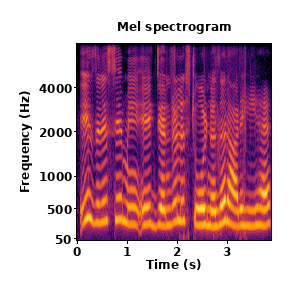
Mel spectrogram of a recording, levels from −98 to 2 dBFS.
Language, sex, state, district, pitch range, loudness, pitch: Hindi, female, Jharkhand, Palamu, 250-305 Hz, -15 LUFS, 260 Hz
